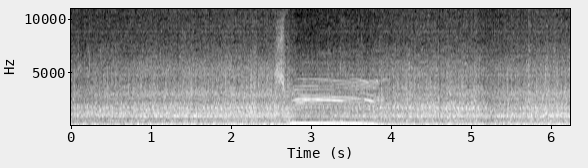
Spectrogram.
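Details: Old two-stroke outboard with a past stalling and bogging problem, just after a new fuel pump was fitted. Started with the primer held in, in just two pops, it idles with a buzzy note at about four beats a second, holding even without stumbling or dying.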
